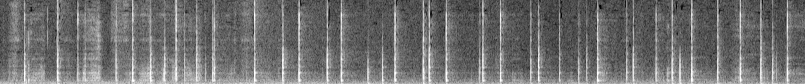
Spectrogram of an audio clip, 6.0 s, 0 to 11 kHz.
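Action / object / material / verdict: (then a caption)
tap / small hollow plastic eyelash case / plastic / none. Long nails tap quickly on a small, hollow pink plastic eyelash case held open with its mirror lid up. About 36 sharp, clicky taps come in irregular bursts, each hollow and bright with almost no ring, over a faint steady hiss.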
